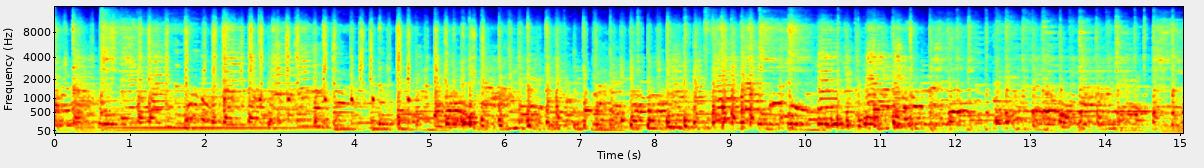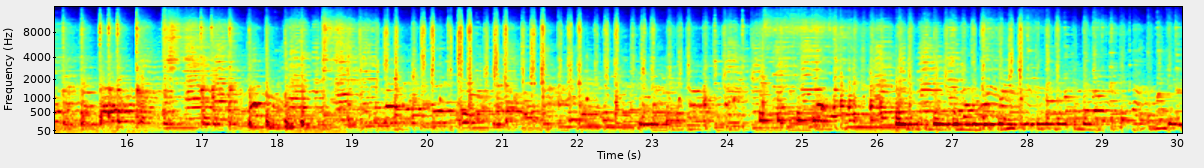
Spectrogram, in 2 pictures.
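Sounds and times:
trumpet: 0.0s - 4.2s, 8.1s - 12.4s, 15.1s - 21.8s, 23.5s - 30.0s
bass guitar: 0.0s - 30.0s
congas: 0.0s - 30.0s
drum kit: 0.0s - 30.0s
saxophone: 8.0s - 14.6s, 15.2s - 21.9s, 22.8s - 29.9s.

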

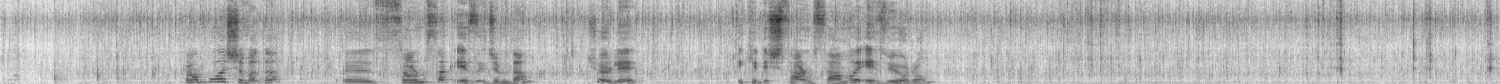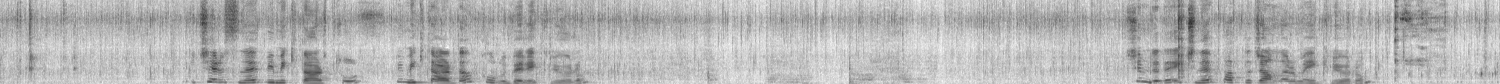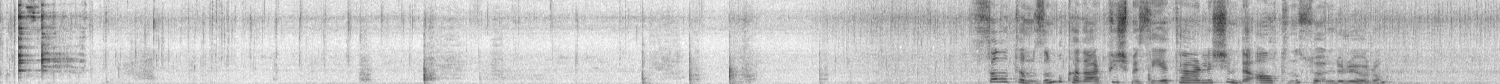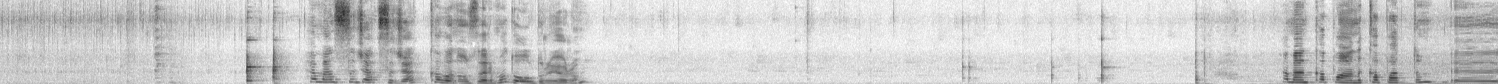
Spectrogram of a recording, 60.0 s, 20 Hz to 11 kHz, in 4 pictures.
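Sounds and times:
sauce bubbling in a pan: 0.0s - 50.1s
spoon stirring thick mixture: 19.2s - 24.4s, 28.4s - 38.5s, 40.0s - 42.9s, 57.0s - 57.5s
spoon scraping and knocking pan: 30.2s - 31.6s, 33.6s - 35.1s, 36.4s - 37.6s.

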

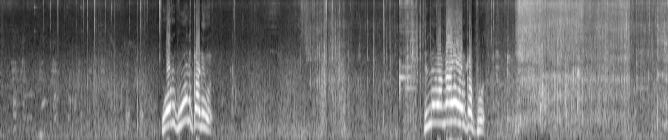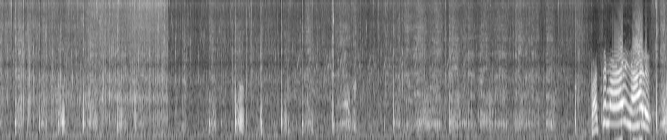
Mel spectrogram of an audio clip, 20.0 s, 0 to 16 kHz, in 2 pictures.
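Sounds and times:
shallots sizzling in hot oil: 7.3s - 20.0s
metal spatula scraping a pan: 7.4s - 18.9s, 19.7s - 20.0s.

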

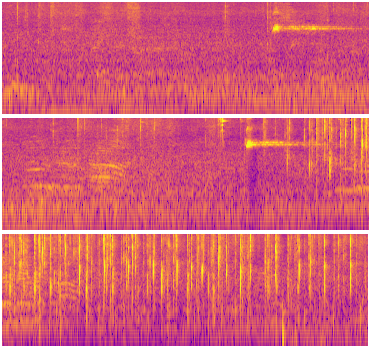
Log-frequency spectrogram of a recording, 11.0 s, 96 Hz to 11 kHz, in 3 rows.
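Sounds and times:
hand clapping: 6.5s - 11.0s.

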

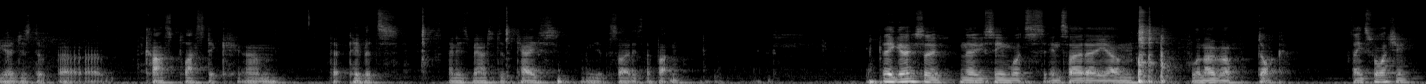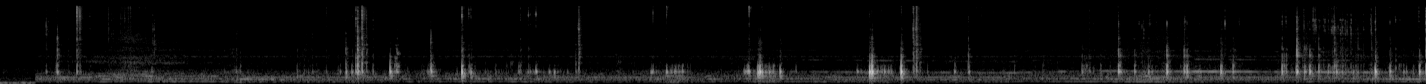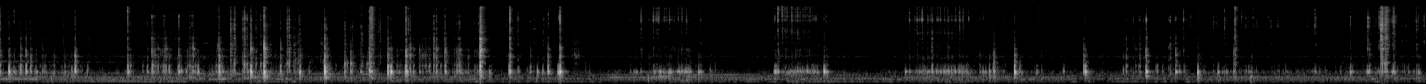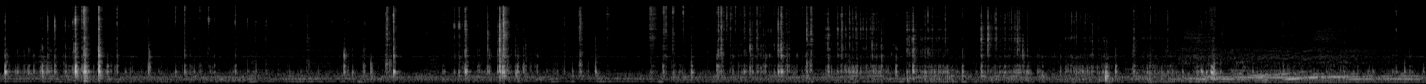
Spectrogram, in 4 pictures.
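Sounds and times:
soft background music: 13.5s - 57.0s.

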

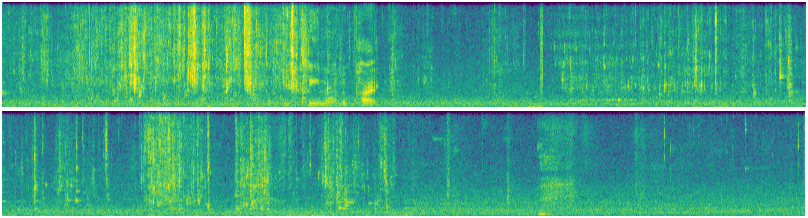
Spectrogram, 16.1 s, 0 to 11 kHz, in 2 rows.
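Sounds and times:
water splashing and pouring: 0.0s - 12.2s.

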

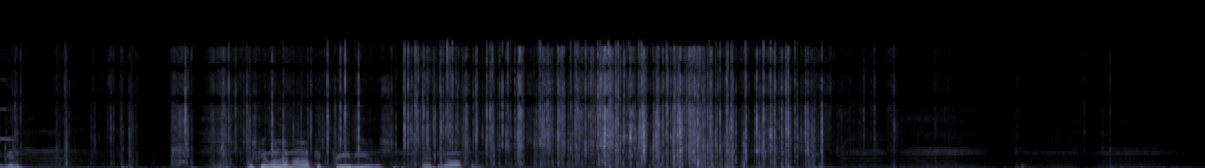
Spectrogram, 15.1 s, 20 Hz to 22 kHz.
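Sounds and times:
foil wrapper tearing and crinkling: 0.1s - 11.2s.

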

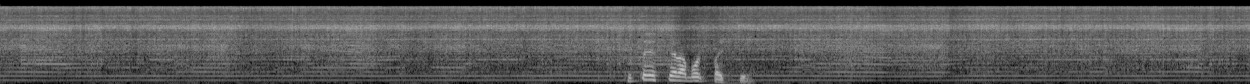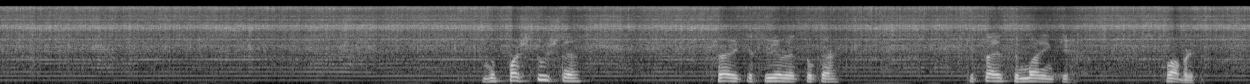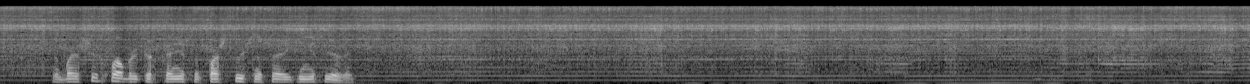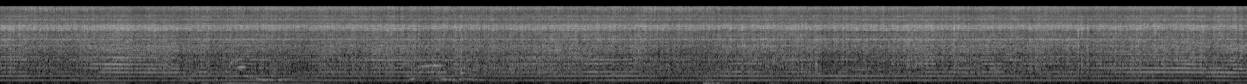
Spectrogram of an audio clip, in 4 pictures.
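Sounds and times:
electric drill grinding: 0.0s - 49.9s.

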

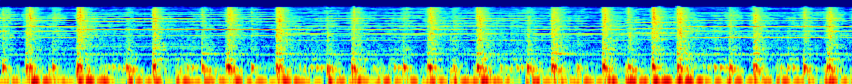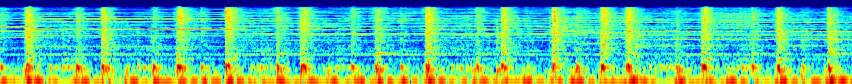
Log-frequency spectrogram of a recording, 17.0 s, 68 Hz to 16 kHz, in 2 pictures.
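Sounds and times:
steady drum beat: 0.0s - 17.0s.

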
